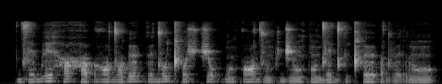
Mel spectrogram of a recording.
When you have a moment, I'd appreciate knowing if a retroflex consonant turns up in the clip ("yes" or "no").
no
